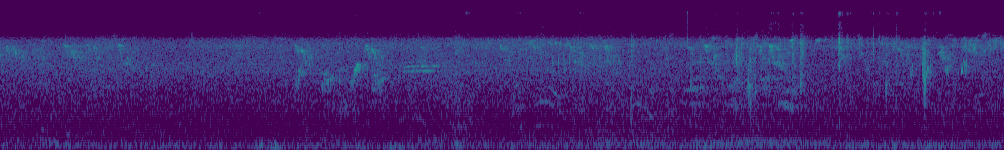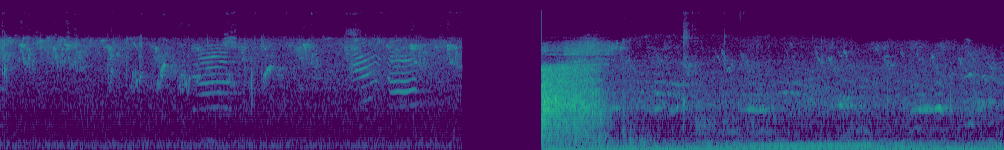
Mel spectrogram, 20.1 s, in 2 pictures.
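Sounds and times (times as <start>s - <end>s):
faint birds chirping: 2.8s - 14.7s, 16.1s - 20.0s.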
